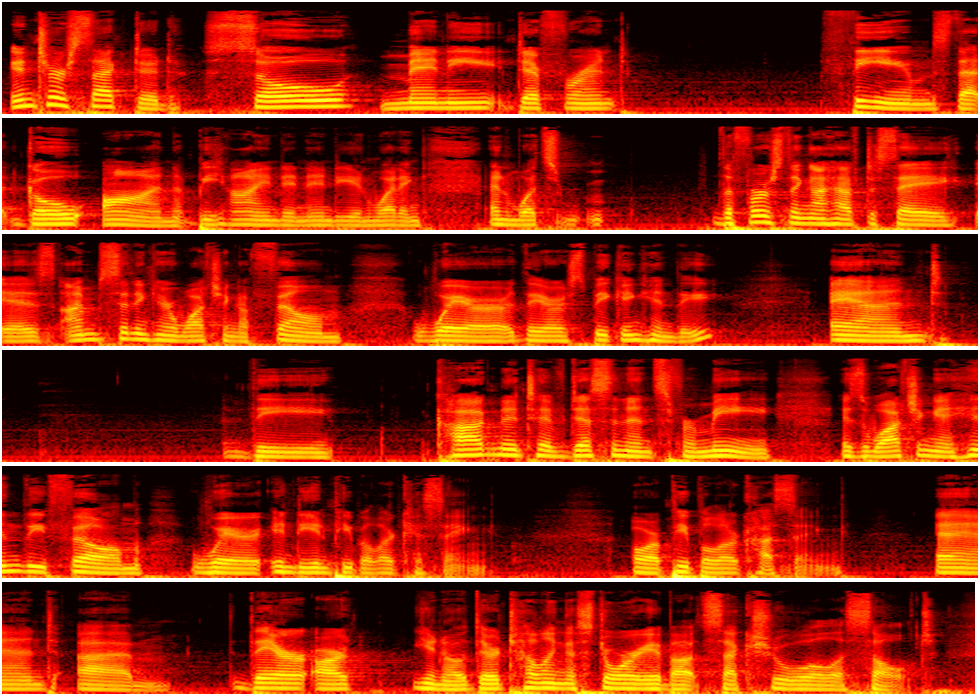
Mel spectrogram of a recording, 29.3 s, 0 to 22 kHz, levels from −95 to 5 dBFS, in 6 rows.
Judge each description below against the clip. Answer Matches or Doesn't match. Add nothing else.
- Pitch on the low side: Matches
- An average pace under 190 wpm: Matches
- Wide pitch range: Doesn't match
